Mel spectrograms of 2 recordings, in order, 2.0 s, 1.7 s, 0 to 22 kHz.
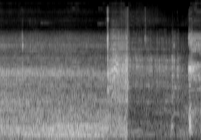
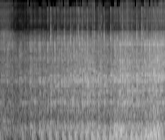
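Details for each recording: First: Bajaj Pulsar 125 BS6 after clutch plate and timing chain replacement: bike starts and settles to an even, smooth idle with no rattle; earlier heavy clattering from the engine is gone, no fault codes. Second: Bajaj Pulsar 125 BS6 motorcycle at 11,928 km with pickup loss and oil leak: fast, jangly "jhar jhar" metallic clatter on each firing beat as revs rise; timing chain rattle, chain being replaced along with clutch plates.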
